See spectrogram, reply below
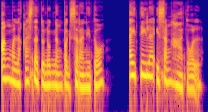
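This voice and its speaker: A woman narrating a scripted story in a measured, dramatic way. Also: low voice, big pitch swings, no room sound, clean studio sound.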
